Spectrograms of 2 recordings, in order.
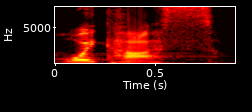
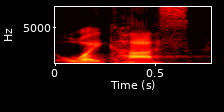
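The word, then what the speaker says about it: οἶκος: Some people, you could say oikos, but I think the pronunciation in the biblical Greek would be oikos.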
